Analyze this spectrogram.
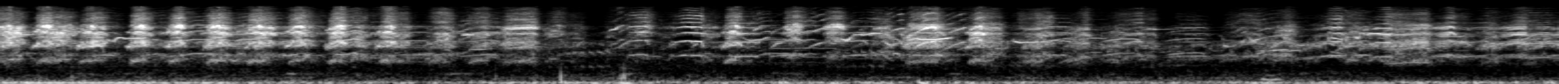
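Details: Rainbow lorikeet flock crowding a tree, recorded on a phone: a dense, continuous chorus of shrill, overlapping chirps and screeches over a steady low hum.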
